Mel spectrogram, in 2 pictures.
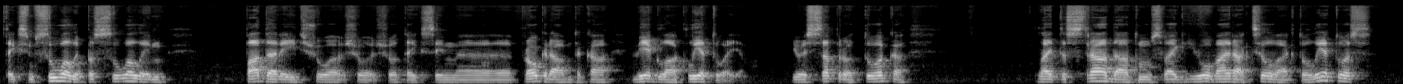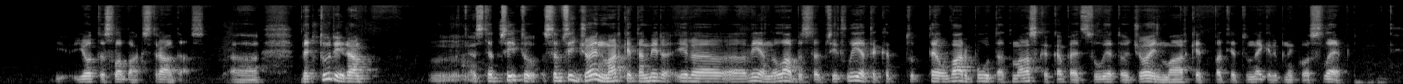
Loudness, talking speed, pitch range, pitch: -19 LUFS, 110 wpm, 110-140 Hz, 125 Hz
